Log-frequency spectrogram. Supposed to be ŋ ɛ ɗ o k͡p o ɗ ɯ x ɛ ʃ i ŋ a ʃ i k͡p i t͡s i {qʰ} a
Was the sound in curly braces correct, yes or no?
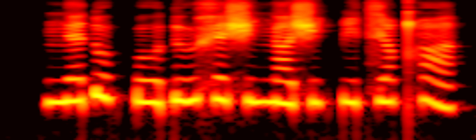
yes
